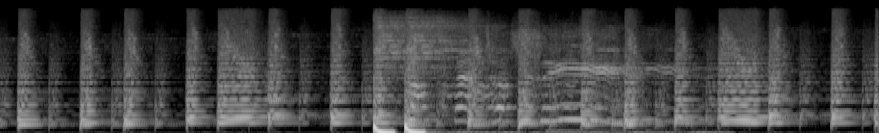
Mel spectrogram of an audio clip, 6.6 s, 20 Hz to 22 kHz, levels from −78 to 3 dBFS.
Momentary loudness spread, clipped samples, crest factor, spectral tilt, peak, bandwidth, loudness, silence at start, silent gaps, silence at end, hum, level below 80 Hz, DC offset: 11 LU; under 0.1%; 20 dB; -4.5 dB/octave; -4 dBFS; 17 kHz; -25 LUFS; 0 s; none; 0 s; none; -28 dBFS; under 0.1%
